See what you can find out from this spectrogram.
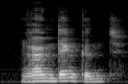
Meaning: open-minded
- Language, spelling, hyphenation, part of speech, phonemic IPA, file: Dutch, ruimdenkend, ruim‧den‧kend, adjective, /ˌrœy̯mˈdɛŋ.kənt/, Nl-ruimdenkend.ogg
